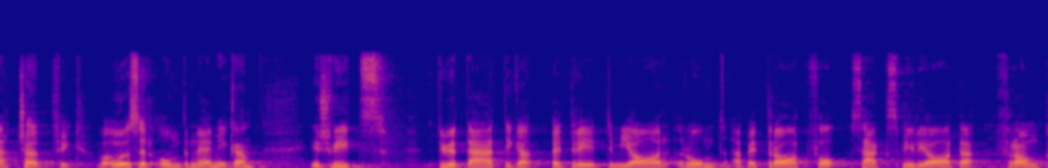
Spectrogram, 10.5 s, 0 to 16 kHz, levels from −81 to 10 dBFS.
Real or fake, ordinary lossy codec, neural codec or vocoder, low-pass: real; none; none; 10.8 kHz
